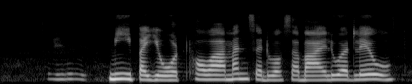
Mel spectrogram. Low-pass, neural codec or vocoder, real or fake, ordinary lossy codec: 10.8 kHz; codec, 24 kHz, 1.2 kbps, DualCodec; fake; none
